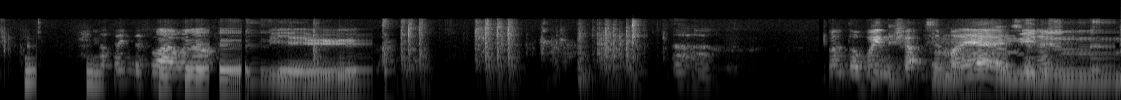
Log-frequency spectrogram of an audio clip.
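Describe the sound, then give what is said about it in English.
A window is pulled shut with a short series of mechanical clunks, scrapes and rattles in the middle, while a voice is heard before and after the handling. “I need to close my window again.”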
